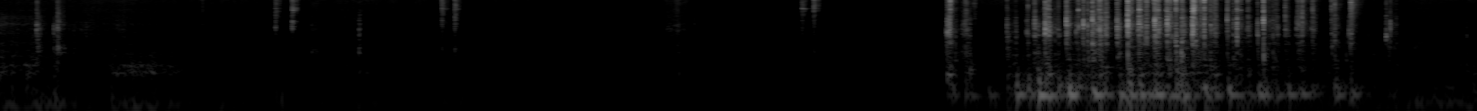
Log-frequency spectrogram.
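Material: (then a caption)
Plastic. Fingertips type on a full-size dark plastic computer keyboard resting on a desk. A few soft, scattered key clicks with near-silent gaps give way, about two-thirds through, to a louder run of fast, dense typing with low thuddy keystrokes and bright, short clicks that end without ringing.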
